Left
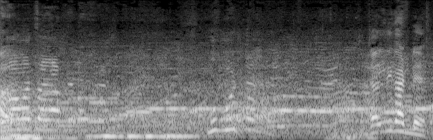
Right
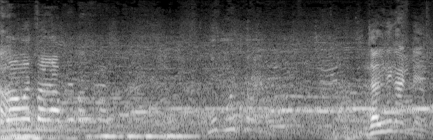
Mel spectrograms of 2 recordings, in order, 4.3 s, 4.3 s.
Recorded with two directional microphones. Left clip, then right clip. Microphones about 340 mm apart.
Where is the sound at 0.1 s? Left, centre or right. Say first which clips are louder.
Right 4 dB; right.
